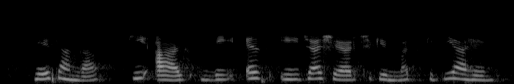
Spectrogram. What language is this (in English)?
Marathi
